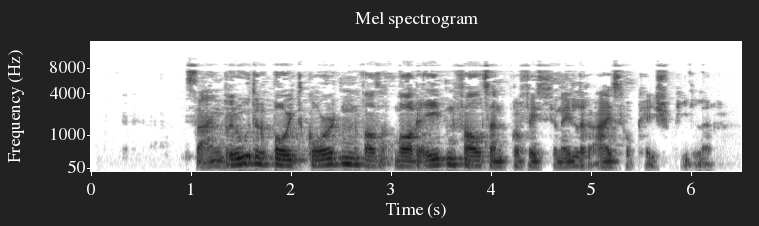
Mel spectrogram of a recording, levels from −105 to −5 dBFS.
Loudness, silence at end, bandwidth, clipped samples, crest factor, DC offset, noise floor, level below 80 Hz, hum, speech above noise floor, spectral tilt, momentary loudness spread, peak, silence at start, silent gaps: -22 LUFS; 0.3 s; 9.4 kHz; under 0.1%; 18 dB; under 0.1%; -81 dBFS; -54 dBFS; none; 59 dB; -6 dB/octave; 14 LU; -4 dBFS; 0.95 s; none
